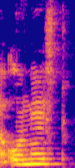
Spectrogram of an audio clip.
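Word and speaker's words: honest: ठीक है, तो इसमें आपको क्या करना है, इसको जब हम पढ़ते हैं तो इसमें एच साइलेंट होता है, इसको हम पढ़ेंगे ऑनेस्ट।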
